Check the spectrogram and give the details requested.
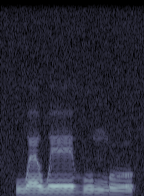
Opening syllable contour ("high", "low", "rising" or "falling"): low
